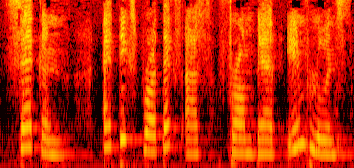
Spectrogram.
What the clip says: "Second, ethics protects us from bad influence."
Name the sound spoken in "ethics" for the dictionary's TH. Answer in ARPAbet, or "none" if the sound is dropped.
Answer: T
